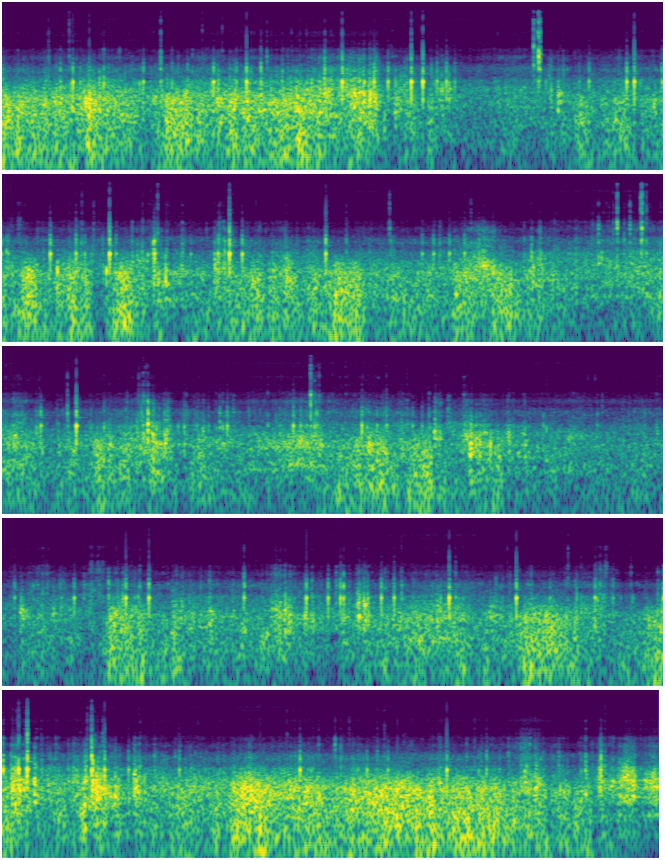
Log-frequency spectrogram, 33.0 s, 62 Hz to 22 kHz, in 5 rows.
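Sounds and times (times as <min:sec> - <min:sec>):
light clicks and crunches: 0:00.0 - 0:33.0
wind rumbling on microphone: 0:00.0 - 0:33.0.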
